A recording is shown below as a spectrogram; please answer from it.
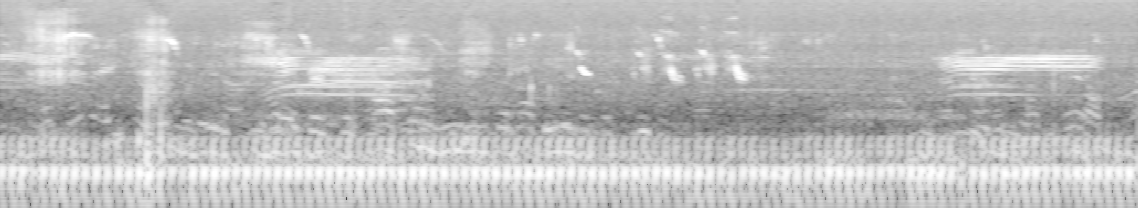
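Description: A small engine idling with a steady, fast low throb. Over it come three short, high bleating calls from livestock: at the start, about two seconds in, and near the end.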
